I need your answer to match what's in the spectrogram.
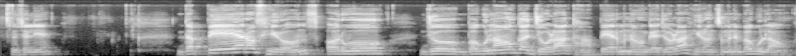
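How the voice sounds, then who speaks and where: A man's voice: medium pitch, normal speed, bright, forceful tone. A man with an Indian accent teaching English, reading a story line by line, translating each phrase, spelling out words and asking and answering his own questions.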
